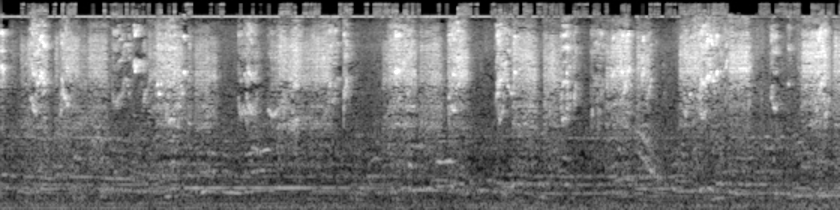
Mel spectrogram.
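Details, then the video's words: Lovebird performing koslet-style song with long ngekek chatter: continuous bursts of shrill, scratchy chatter in quick succession, briefly interrupted by short gaps, over a faint steady low hum. "Love Bird (LB) Koslet, Ngekek Panjang"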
